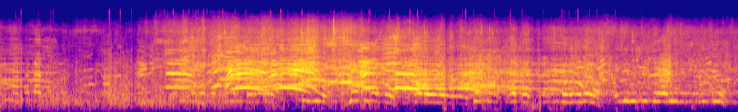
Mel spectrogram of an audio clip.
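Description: A crowd of spectators cheers and shouts excitedly outdoors.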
